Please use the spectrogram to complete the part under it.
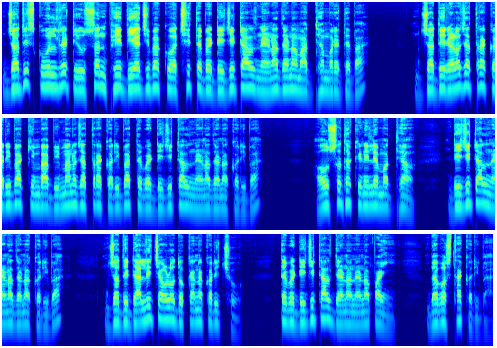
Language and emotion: Odia, neutral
